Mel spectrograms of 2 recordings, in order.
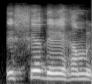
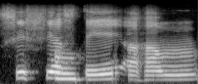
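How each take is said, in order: First: The middle is pronounced with a 'd' sound: deham. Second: The middle is pronounced with 'st': aste aham. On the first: It means the disciple's body. The speaker calls it wrong. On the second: It means I am your disciple. The speaker calls it right.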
